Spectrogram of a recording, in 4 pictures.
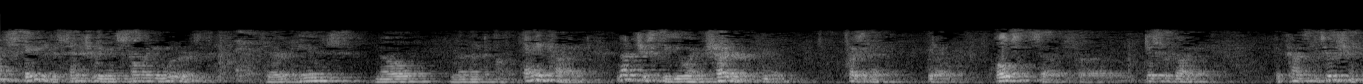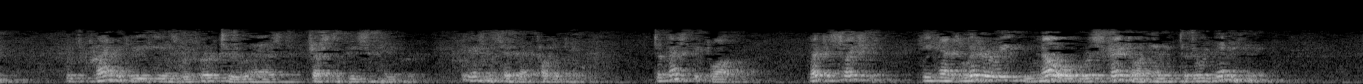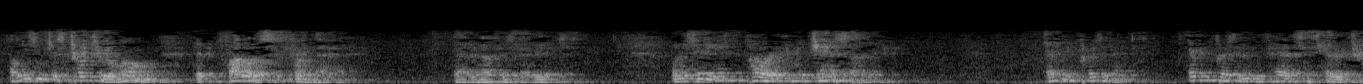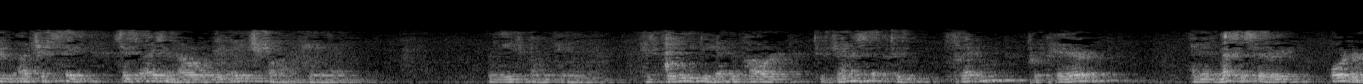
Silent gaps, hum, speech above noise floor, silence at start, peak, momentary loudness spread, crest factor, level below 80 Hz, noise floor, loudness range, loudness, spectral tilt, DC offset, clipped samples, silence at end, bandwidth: none; none; 22 dB; 0 s; -8 dBFS; 19 LU; 20 dB; -60 dBFS; -49 dBFS; 8 LU; -28 LUFS; -11 dB/octave; under 0.1%; under 0.1%; 0 s; 5.6 kHz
